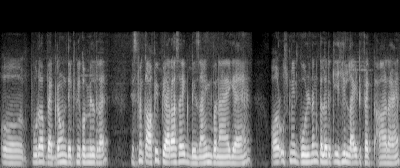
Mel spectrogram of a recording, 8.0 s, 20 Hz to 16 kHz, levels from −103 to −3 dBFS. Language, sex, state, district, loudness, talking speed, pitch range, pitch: Hindi, male, Bihar, Jamui, -18 LUFS, 210 wpm, 140-160 Hz, 150 Hz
